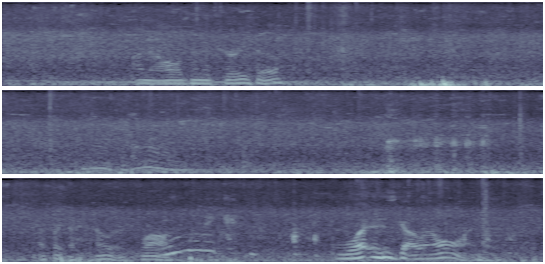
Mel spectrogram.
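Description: Many wings whir as a flock of birds flies past.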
